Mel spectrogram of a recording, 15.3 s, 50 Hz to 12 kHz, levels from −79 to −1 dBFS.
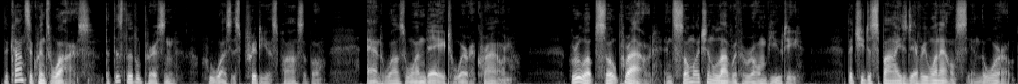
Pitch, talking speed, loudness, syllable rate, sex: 95 Hz, 165 wpm, -20 LUFS, 4.7 syllables/s, male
